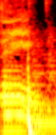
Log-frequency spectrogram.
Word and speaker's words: zine: It's pronounced zine. Zine, zine, zine.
